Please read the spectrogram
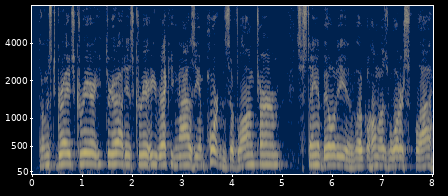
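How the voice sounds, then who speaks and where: In a Southern US accent, a high-pitched man talks at a fairly quick pace with hardly any pauses and fairly even intonation. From US South, Georgia. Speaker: past chairman of a water board, award presenter. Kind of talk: award presentation, partly reading aloud.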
